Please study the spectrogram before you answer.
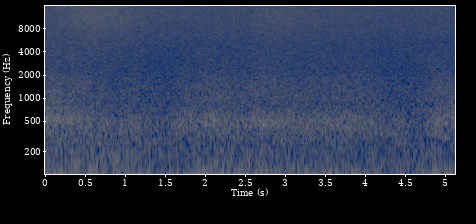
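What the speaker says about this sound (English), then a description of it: "Something about this storm isn't right." Storm wind in Genshin Impact howls as a steady, low, even roar like distant surf, fairly faint and unbroken throughout with no voices over it.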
